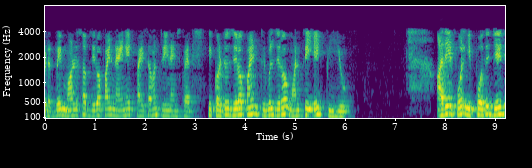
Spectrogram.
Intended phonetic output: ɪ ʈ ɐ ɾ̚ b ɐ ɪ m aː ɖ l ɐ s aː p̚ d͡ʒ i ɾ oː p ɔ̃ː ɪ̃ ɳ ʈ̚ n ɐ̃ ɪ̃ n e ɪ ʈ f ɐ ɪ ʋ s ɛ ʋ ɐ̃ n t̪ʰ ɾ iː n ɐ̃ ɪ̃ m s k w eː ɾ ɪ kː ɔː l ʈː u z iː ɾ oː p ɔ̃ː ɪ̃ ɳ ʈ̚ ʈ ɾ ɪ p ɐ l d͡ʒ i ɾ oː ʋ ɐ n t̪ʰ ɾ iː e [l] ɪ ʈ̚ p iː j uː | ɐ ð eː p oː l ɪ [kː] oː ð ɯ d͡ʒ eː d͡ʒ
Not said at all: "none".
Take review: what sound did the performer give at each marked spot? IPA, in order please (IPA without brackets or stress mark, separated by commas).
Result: none, pː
